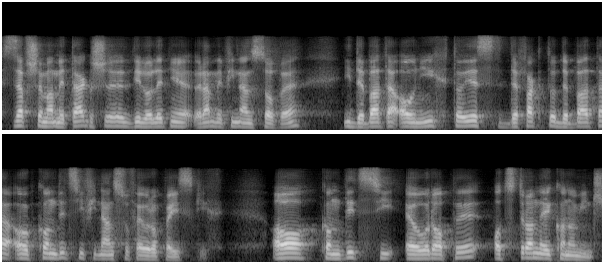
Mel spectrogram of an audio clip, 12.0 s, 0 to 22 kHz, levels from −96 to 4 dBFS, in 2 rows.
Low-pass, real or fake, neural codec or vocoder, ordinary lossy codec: 7.2 kHz; fake; codec, 16 kHz, about 1 kbps, DyCAST, with the encoder's durations; none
